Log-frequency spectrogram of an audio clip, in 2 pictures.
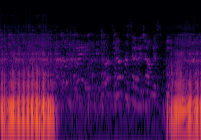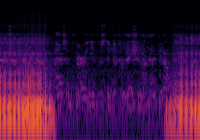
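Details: Adult man passed out drunk: very loud, harsh, rumbling snores lasting over a second each, about every four seconds, with noisy breathing out between; snoring.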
